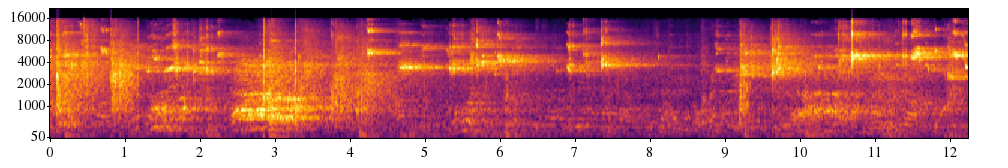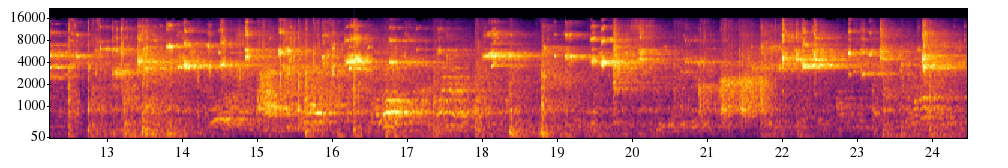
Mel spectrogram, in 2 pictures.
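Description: Sneakers squeak sharply on a hard court floor.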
